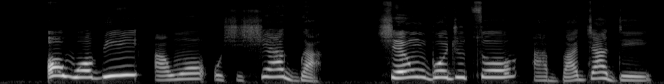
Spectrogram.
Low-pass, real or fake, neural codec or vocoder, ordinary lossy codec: none; real; none; none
